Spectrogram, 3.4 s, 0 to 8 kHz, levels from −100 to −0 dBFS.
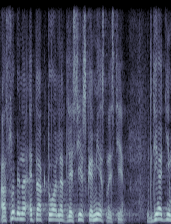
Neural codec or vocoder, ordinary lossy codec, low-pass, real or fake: none; none; none; real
